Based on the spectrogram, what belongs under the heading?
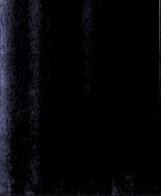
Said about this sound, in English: Sorry for the cough, everyone.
